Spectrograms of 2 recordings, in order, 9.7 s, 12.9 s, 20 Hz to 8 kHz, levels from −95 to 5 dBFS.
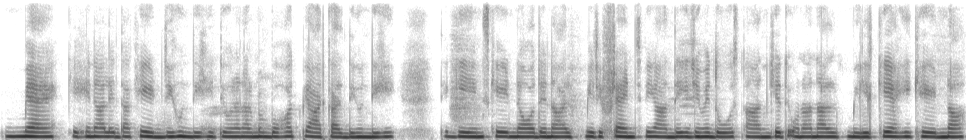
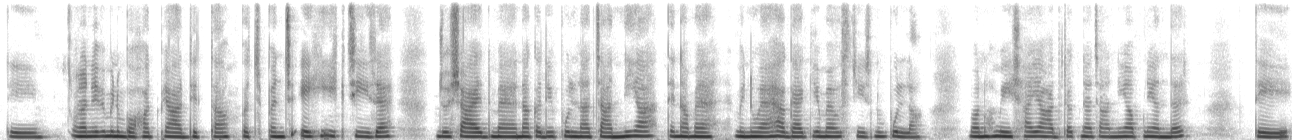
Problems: none marked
